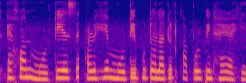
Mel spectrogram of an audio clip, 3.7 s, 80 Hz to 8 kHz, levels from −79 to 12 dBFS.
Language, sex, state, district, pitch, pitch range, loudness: Assamese, female, Assam, Sonitpur, 255 Hz, 245-270 Hz, -15 LUFS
